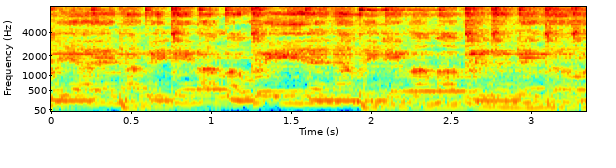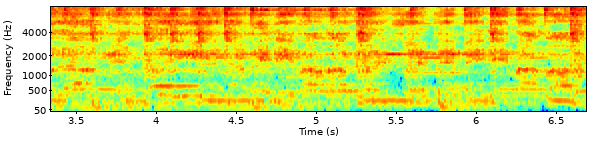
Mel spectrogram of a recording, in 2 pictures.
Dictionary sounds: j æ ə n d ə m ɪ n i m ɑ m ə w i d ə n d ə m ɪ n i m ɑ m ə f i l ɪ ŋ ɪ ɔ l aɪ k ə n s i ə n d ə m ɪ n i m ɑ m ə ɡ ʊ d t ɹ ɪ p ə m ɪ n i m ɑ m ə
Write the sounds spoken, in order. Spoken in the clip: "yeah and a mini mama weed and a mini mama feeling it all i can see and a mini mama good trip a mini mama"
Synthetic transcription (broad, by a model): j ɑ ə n ə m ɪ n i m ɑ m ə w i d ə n ə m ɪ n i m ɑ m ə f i n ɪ ɪ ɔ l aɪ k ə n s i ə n ə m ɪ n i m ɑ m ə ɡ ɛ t ɛ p ə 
